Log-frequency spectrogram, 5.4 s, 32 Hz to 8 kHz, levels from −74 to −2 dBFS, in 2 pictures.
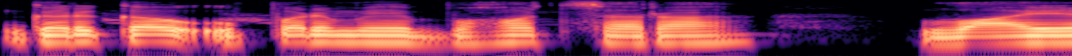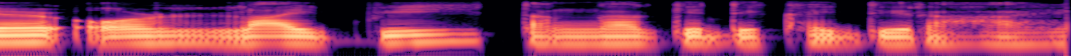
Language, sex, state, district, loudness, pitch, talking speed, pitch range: Hindi, male, Arunachal Pradesh, Papum Pare, -15 LUFS, 120 Hz, 180 wpm, 110-130 Hz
